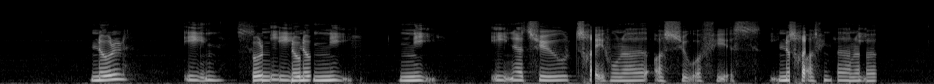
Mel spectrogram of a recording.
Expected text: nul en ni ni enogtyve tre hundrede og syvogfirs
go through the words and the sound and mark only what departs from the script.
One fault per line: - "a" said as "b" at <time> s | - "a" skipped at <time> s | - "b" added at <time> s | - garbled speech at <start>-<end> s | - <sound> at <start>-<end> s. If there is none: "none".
- garbled speech at 2.4-3.1 s
- dropout at 5.9-6.0 s
- garbled speech at 7.7-8.8 s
